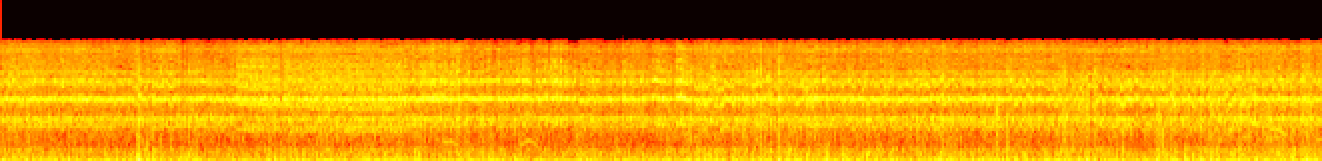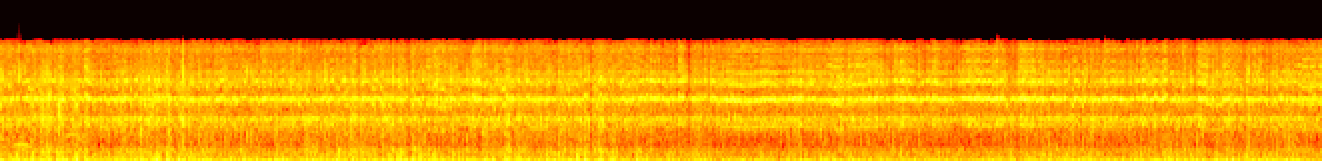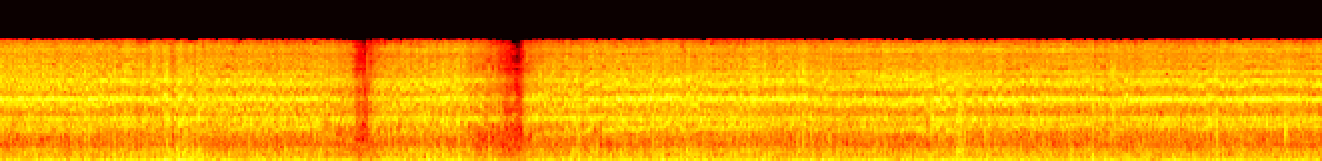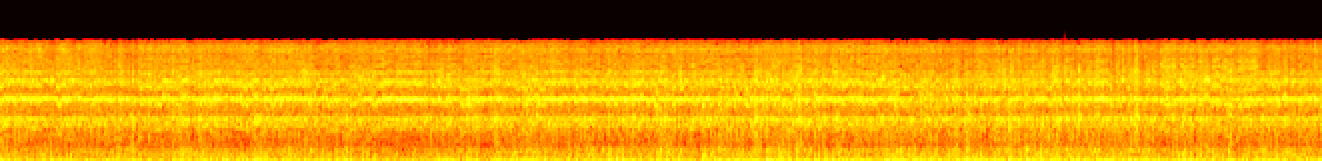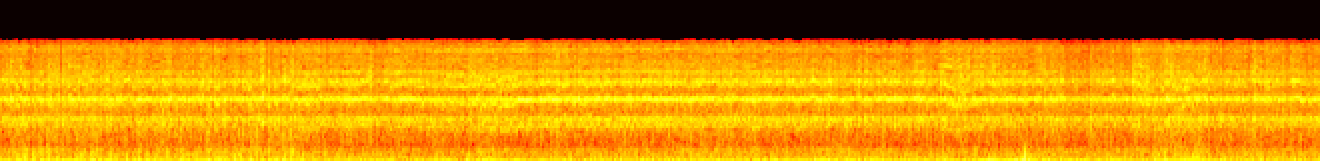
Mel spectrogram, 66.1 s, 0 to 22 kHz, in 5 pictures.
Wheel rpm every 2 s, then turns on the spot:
230, 220, 230, 230, 230, 230, 230, 230, 230, 230, 230, 230, 230, 220, 180, 120, 180, 210, 230, 230, 230, 220, 230, 230, 220, 220, 220, 230, 230, 230, 230, 230, 230.
none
